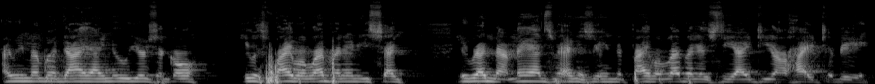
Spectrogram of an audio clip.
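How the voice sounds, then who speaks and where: A man hosting a casual vlog with a raspy voice, talking in a halting, rambling way and correcting himself as he goes. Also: mid-range voice, flat delivery, fairly bright tone, poor audio. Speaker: vlog host. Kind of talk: casual walking-tour vlog. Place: indoors in a historic building.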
